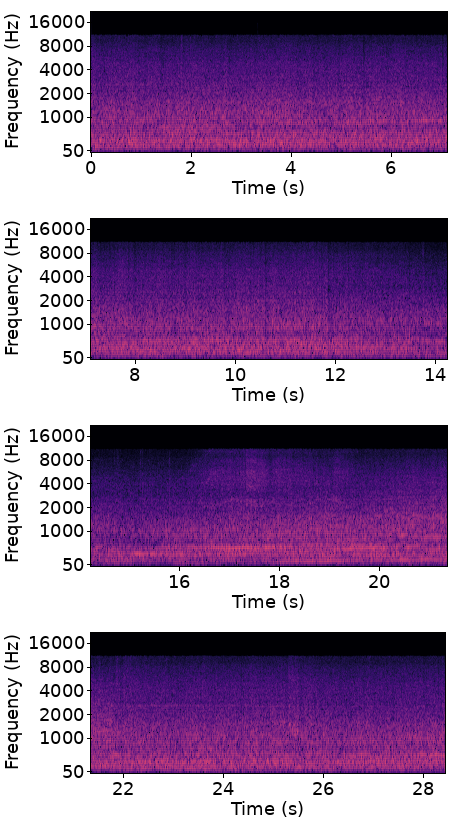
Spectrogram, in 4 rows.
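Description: Alfa Romeo 4C's turbocharged 1.7-litre four-cylinder engine heard from inside the cabin at track speed, under heavy road and wind noise. It eases off for a corner about halfway through, then pulls at full throttle on boost with the revs climbing.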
